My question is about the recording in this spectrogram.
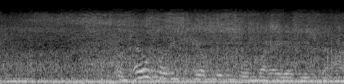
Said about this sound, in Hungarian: Most haladnak el előttünk a hivatalos autók.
